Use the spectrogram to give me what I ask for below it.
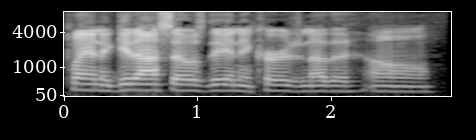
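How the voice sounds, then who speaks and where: A woman hosting a weekly radio talk show, speaking in an emphatic, animated, casual way. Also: deep voice, brisk, clean tone. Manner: emphatic, animated, keeps asking "you know what I'm saying".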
